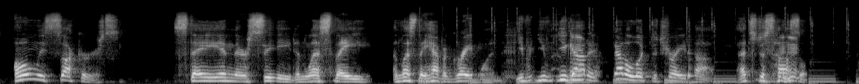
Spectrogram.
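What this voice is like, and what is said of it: Slight Kentucky drawl. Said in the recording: “I noticed something of an accent... I am a Kentuckian by birth and lived there long enough that I think the drawl is going to be with me forever... this is probably as much accent as I'm going to lose”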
